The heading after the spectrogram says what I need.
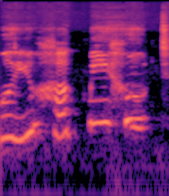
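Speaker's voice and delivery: forlorn pleading voice. Reading a story aloud, voicing a character's line: sad voice. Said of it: "Get your best sad voices out".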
